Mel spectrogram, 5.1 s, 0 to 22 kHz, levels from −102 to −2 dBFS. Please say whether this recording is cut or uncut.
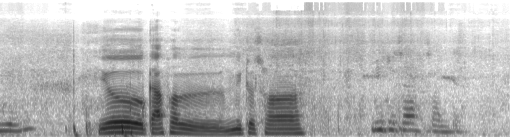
uncut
